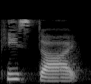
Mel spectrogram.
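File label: "piece-dye", English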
